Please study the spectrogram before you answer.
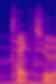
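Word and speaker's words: Tecteun: to him however you say her name um Tech 2 and that's how you say it I remember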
